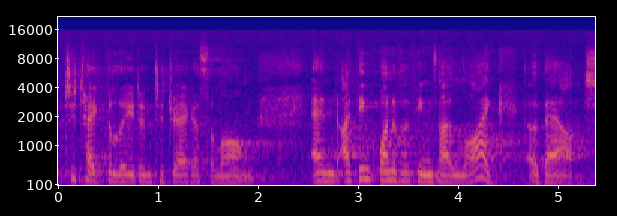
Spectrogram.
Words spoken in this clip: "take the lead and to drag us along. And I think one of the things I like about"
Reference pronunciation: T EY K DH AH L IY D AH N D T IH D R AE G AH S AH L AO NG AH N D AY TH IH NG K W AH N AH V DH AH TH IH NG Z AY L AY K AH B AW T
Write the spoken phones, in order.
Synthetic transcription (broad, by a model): T EY K DH AH L IY D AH N T IH D R AE G AH S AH L AO NG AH N AY TH IH NG K W AH N AH V DH AH TH IH NG Z AY L AY K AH B AW T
